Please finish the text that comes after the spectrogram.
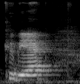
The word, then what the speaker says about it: Kubiak: They have brought on Gary Kubiak, I believe is the fellow's name, the correct pronunciation, Kubiak.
